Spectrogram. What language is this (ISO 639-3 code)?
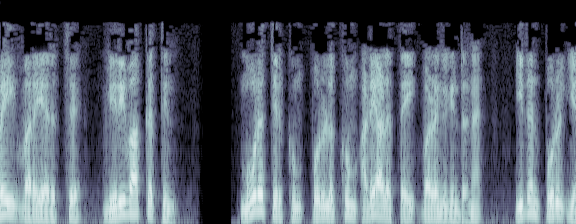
tam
